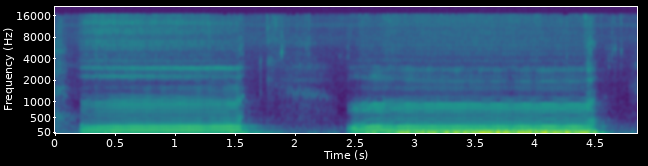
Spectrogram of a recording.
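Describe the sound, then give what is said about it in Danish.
Two sustained, steady-pitched hums voiced through a drinking straw held in the mouth, a buzzy, reedy tone held about a second and then about two seconds, fairly loud with a short pause between; the person blows through the straw while voicing at the same time, as a straw voice technique. “det eneste, man gør, det er, at man tager sugerøret i munden, og så siger man”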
